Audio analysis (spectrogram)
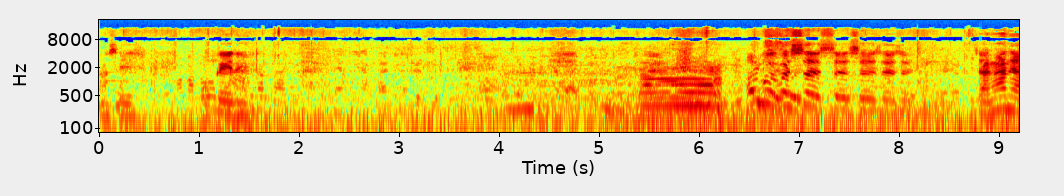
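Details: Big cattle coming down off a truck in Indonesia, with steady low engine hum and voices, then one strong, harmonic bellowing moo midway and a rising call near the end.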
